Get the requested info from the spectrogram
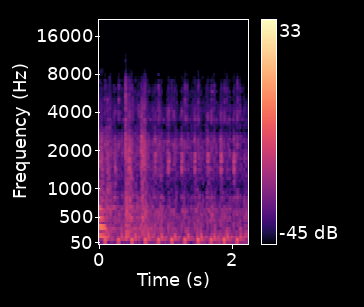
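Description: Small engine idling steadily, with a rapid even low beat.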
